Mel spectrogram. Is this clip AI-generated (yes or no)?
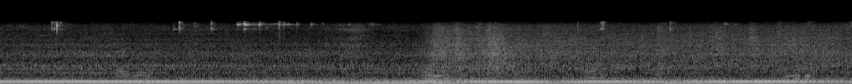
no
